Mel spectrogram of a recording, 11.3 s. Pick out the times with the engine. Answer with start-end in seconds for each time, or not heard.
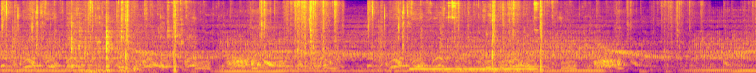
0.0-11.3.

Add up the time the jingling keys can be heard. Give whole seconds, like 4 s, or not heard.
4 s.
